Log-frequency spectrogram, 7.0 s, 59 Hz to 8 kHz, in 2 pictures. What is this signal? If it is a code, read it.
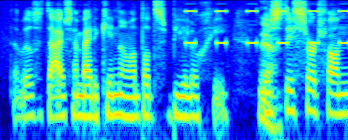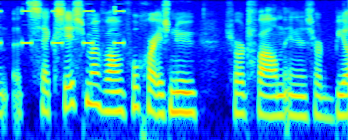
Beep code, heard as beeps from a small speaker, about 1750 Hz, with speech in Dutch. 10 short. In AMI BIOS tables: CMOS shutdown register error.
